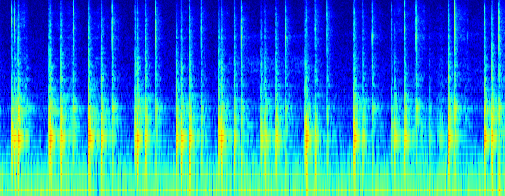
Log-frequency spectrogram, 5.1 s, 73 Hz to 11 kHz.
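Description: A medium-sized hollow printed metal Pokemon card tin is held and tapped with the fingertips and short nails. Quick clusters of light taps each give a short, hollow metallic ping centered around 340 Hz with bright clicky edges, dying away almost at once.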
